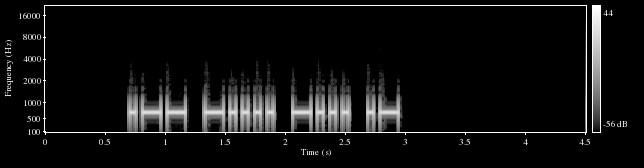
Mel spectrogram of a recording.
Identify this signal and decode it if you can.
Morse code, heard as a keyed tone, about 23 wpm, 700 Hz. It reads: W6BA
